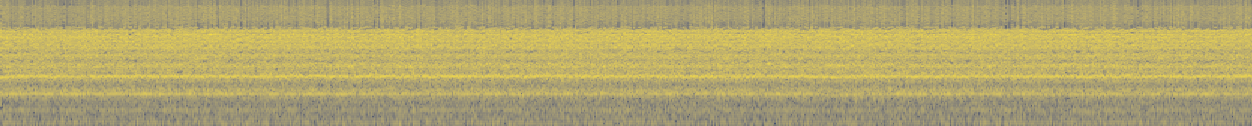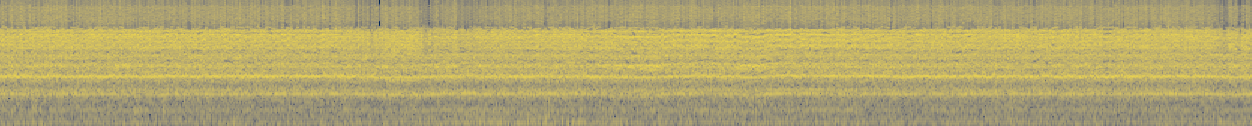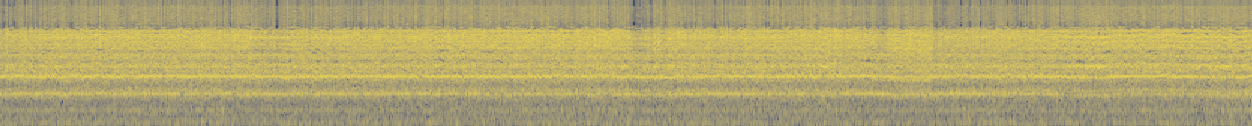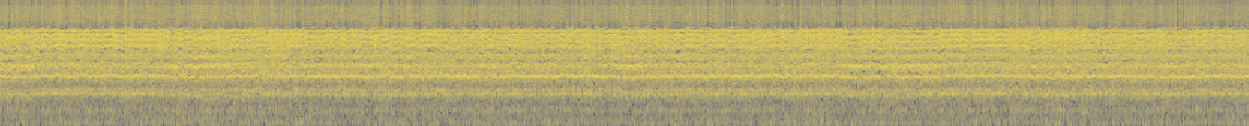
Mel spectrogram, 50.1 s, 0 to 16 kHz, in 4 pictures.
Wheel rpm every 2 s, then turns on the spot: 230, 230, 230, 230, 230, 230, 230, 230, 220, 220, 230, 230, 230, 230, 230, 230, 230, 230, 220, 230, 230, 230, 230, 220, 230.
none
